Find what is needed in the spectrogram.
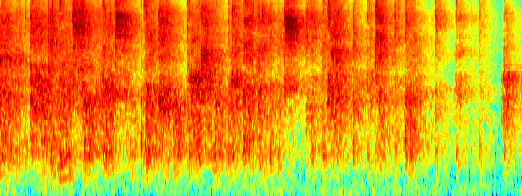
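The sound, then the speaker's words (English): A burst of applause, many hands clapping in a dense, steady patter for several seconds, fairly loud, thinning slightly toward the end with no voices over it. “Round of applause for poo-poo in the jungle kind of thing.”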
